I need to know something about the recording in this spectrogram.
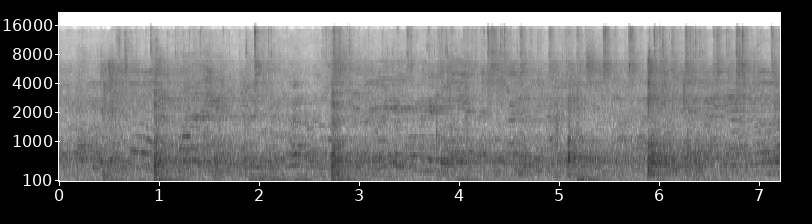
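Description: Players' shoes squeak on the court.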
